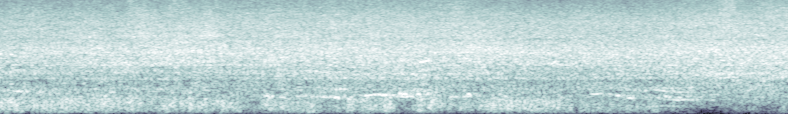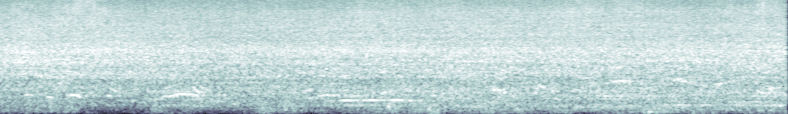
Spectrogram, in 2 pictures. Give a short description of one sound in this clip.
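Adults and children murmur and chat nearby on a busy platform.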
